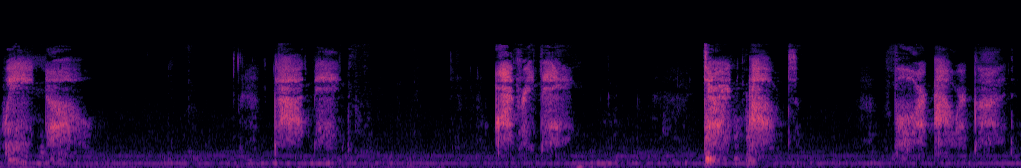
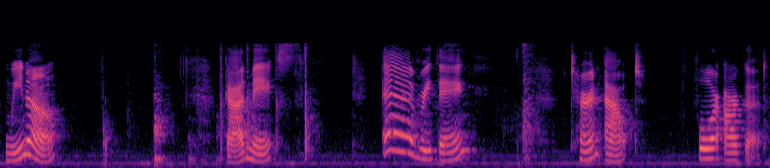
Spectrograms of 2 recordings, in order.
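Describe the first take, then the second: First: It is spoken in a whisper. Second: It is spoken in a normal voice. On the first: "So let's try to whisper it" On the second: "I'm going to say it regular first"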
